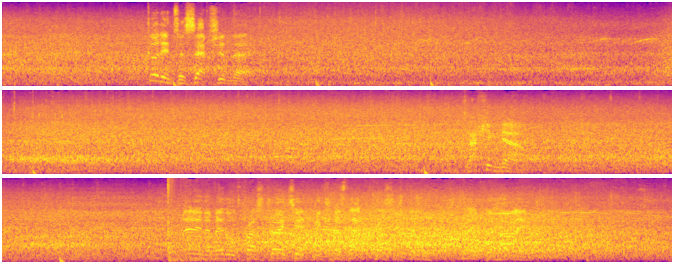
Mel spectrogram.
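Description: A large stadium crowd roars steadily and swells louder.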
